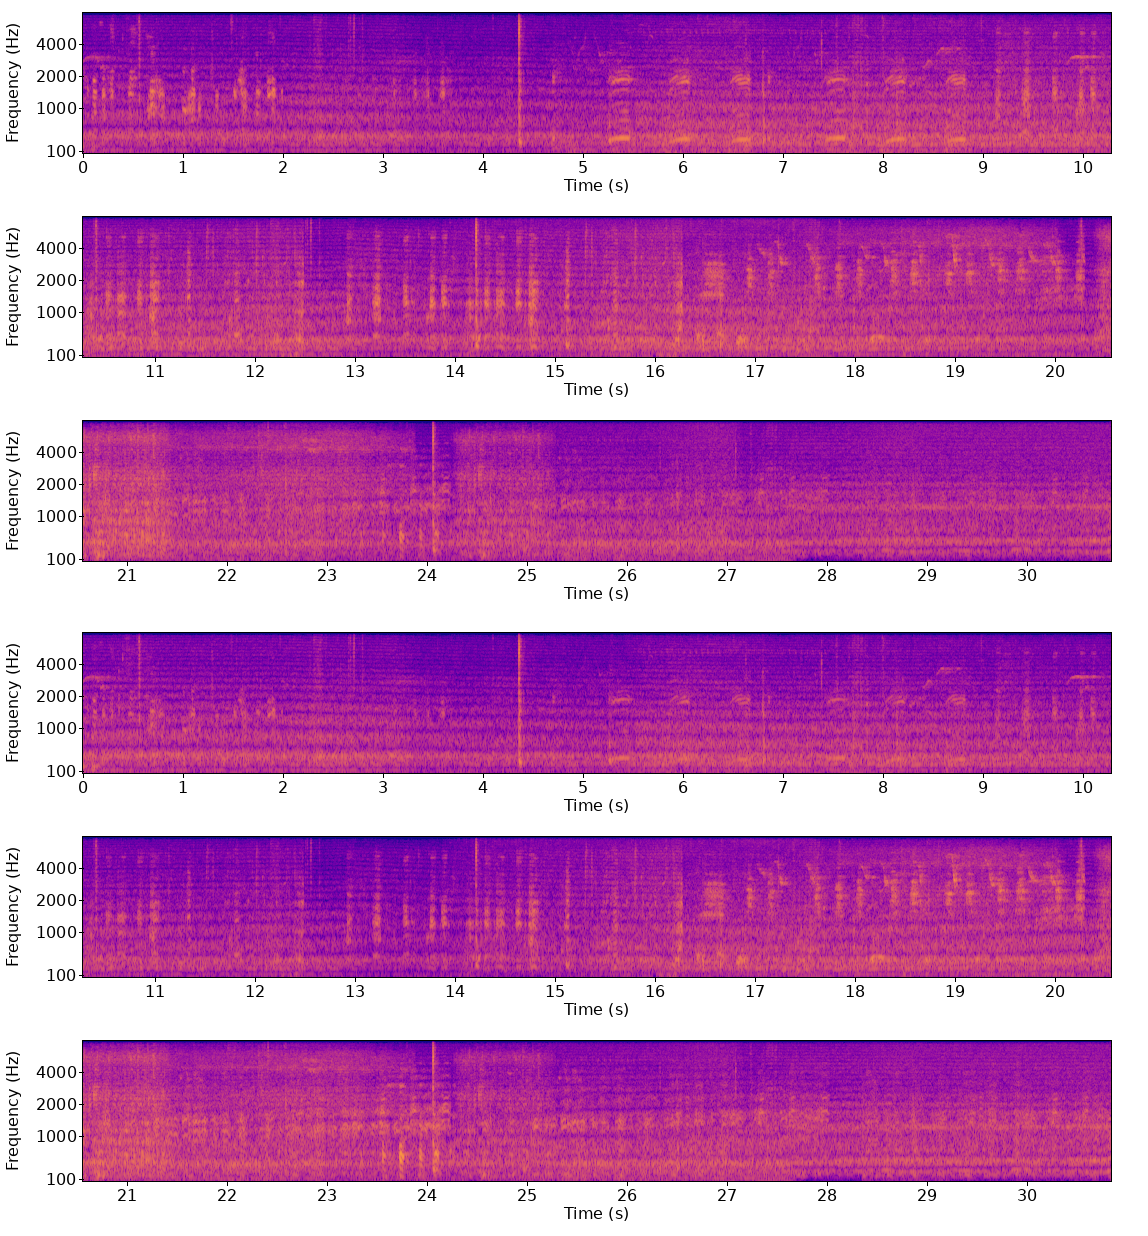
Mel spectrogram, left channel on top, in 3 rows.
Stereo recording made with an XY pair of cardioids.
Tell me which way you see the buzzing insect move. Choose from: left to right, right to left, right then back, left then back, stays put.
left then back.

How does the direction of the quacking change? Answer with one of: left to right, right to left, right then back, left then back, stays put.
left to right.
